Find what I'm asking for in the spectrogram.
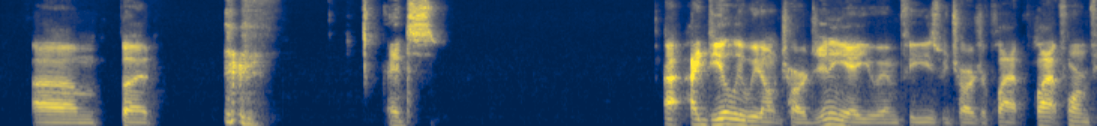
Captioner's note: clears throat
